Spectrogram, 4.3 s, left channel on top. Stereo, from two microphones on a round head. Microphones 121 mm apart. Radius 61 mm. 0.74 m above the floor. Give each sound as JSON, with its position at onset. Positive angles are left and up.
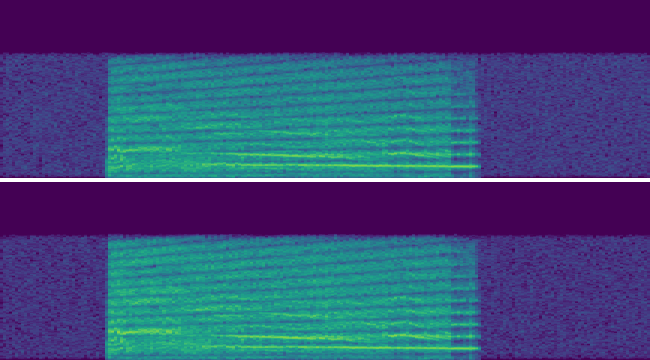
{"t": 0.7, "sound": "a scream", "side_deg": -35}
